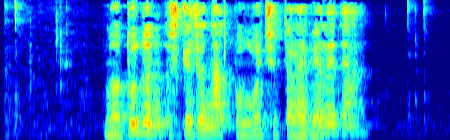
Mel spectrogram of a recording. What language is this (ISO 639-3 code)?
chm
